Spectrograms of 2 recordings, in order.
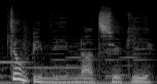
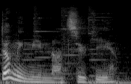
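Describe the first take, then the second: First: It is said in the Yuri character voice. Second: It is said in a different character voice.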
